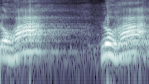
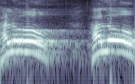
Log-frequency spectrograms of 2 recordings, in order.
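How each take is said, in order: First: High, loud loha with a rising end; reversed shouted hello. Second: Much higher, much louder hello; retold shout. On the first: Retold or imitated. Old man shouts back after being told it's upside down. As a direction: yell the word backwards, confused. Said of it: "Dia bilang". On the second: Old man shouts into a phone held upside down. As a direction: bellow it into the receiver. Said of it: "Teriaklah dia".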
